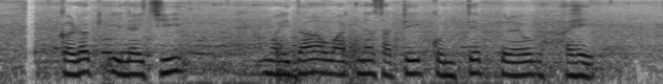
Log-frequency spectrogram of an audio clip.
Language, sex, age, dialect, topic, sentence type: Marathi, male, 18-24, Standard Marathi, banking, question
